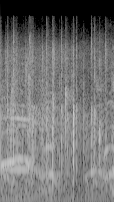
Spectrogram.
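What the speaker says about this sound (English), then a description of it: "Give him a round of applause." An audience at an event claps, with quick scattered hand claps in a short burst.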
